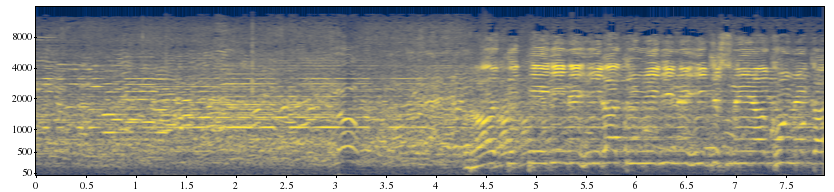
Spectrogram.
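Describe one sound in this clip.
Men sing along in chorus through microphones.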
